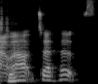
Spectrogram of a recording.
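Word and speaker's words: Höfn: And then, of course, I got stuck in a town called Hup, spelled H-O-F, with a little accent on the O.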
